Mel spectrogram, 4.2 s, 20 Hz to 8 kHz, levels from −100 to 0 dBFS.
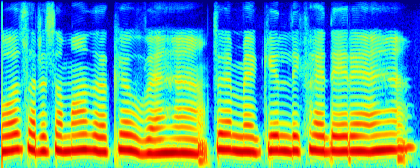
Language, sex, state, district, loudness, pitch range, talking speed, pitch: Hindi, female, Jharkhand, Palamu, -11 LUFS, 225-245 Hz, 185 wpm, 230 Hz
